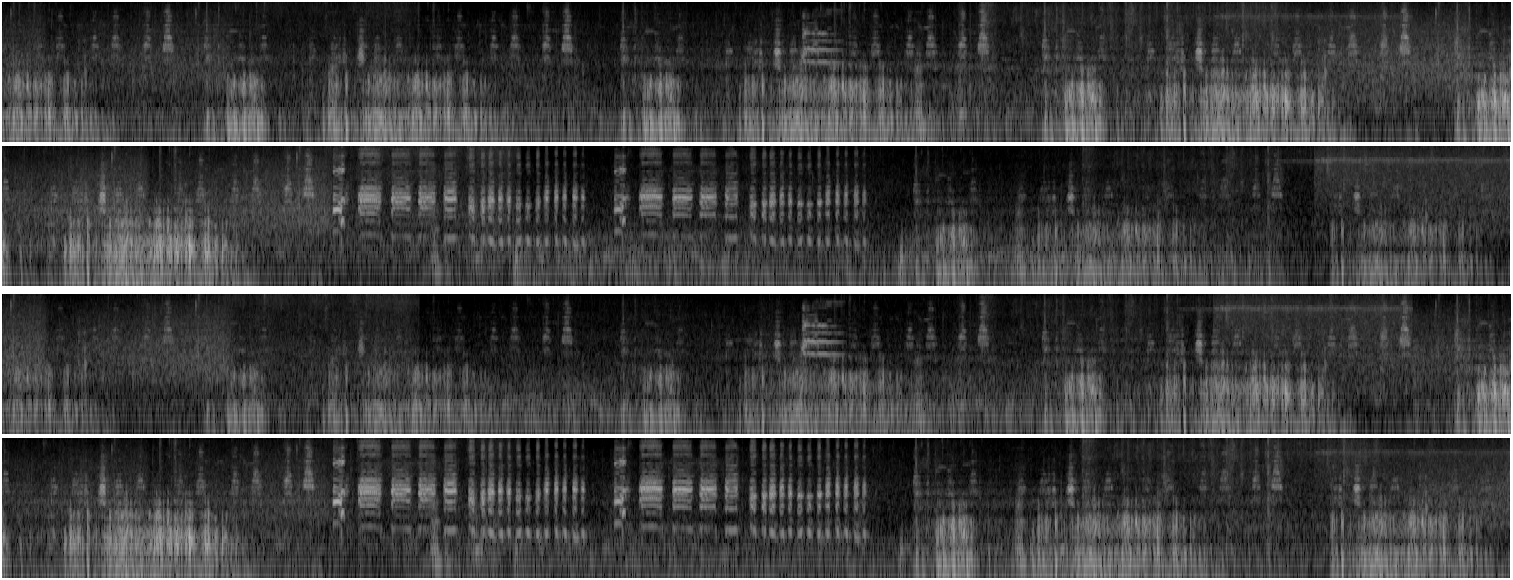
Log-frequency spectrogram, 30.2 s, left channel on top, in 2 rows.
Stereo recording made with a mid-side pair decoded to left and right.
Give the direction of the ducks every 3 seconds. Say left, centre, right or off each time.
left, left, left, left, left, centre, right, right, right, right.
